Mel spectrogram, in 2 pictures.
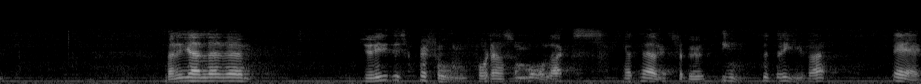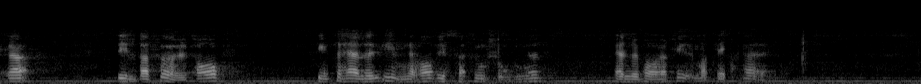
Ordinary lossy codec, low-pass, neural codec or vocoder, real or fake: none; 5.4 kHz; codec, 32 kHz, 1.9 kbps, SNAC; fake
